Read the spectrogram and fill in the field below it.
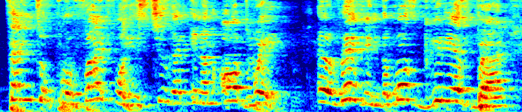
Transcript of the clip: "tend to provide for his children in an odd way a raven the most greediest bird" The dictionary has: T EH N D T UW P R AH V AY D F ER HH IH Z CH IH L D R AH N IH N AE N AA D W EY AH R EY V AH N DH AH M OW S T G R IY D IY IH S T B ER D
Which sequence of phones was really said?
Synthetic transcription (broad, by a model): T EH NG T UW P R AH V AY D F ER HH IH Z CH IH L D R AH N IH N AE N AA D W EY AH R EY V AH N DH AH M OW S T G R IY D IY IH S B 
